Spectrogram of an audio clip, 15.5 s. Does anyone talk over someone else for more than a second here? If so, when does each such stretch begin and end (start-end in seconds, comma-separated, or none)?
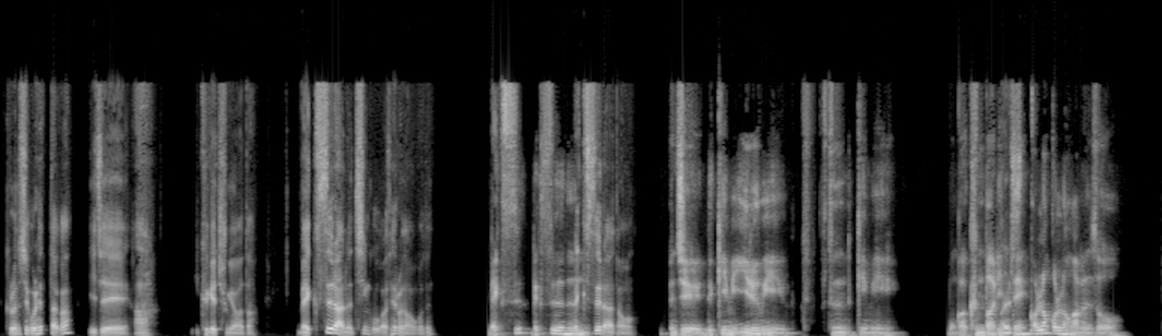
none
